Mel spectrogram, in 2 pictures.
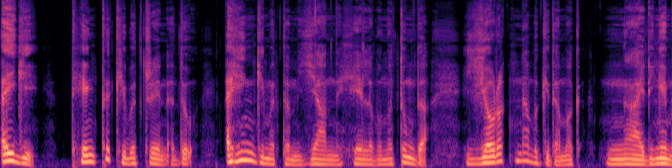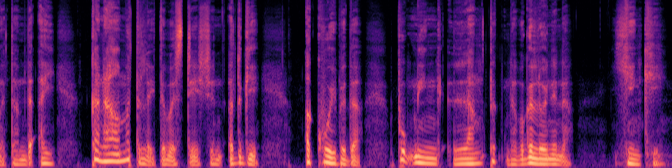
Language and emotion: Manipuri, fearful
